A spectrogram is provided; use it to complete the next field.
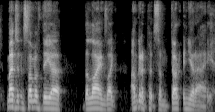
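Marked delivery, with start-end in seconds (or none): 2.6-4.3 quieter, put-on Scottish accent. Imagining Spider-Man lines performed with a Scottish accent, in a Scottish accent. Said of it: "in his accent".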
